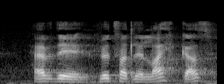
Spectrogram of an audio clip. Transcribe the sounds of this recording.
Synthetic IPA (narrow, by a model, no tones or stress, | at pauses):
hɛvðɪl̥ʏːt̪fat̪lɪlajhkaθ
